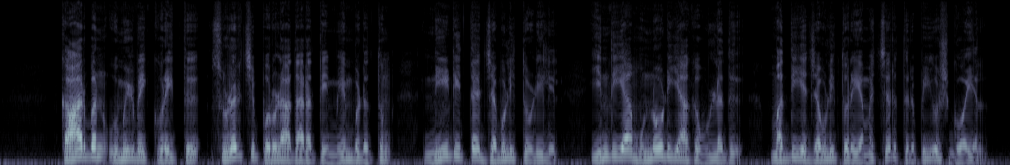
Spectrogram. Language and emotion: Tamil, neutral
